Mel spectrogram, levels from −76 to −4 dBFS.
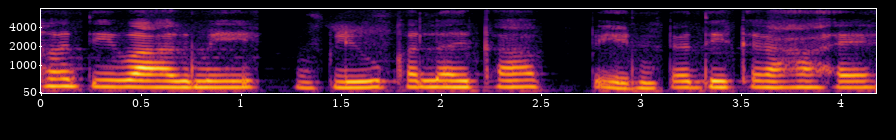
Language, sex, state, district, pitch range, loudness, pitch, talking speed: Hindi, female, Maharashtra, Gondia, 215-230 Hz, -18 LUFS, 220 Hz, 145 wpm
